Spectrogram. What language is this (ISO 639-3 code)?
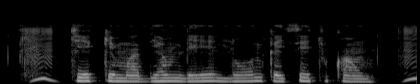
hne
